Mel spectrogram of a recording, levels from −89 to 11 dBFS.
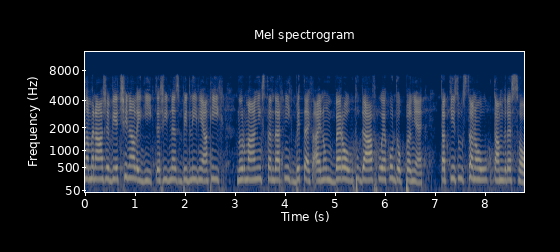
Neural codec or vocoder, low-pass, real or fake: codec, 16 kHz, 4.8 kbps, FACodec; 7.2 kHz; fake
